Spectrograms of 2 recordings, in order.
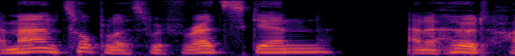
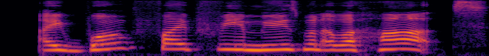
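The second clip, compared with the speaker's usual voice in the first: very high, loud sassy voice; 11 semitones higher, 6 dB louder than usual. Repeating the other speaker's take on a Luke line, sassy Pinocchio voice. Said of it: "the sassy like Pinocchio".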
